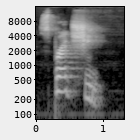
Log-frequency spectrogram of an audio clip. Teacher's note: you don't really release the T, you just bring the tongue up or hold the air in your throat and there's an abrupt stop of air · IPA: ˈspɹɛdʃiːt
